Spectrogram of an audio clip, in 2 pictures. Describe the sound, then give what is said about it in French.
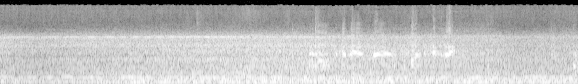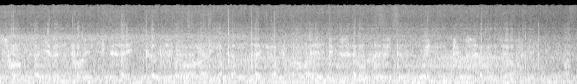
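An airplane on a flight from Roissy to Kathmandu flies with a steady, loud droning roar that holds for the whole stretch, with faint muffled voices mixed underneath. “On va aller à Roissy et premier avion pour Katmandou.”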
